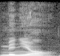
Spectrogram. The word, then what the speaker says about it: Mignon: So his name is Mignon, but it's French, so it's Mignon.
